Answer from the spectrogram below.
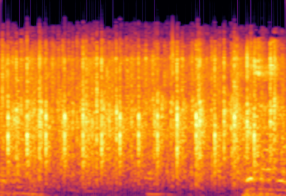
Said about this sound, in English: give them a round of applause so they can hear it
